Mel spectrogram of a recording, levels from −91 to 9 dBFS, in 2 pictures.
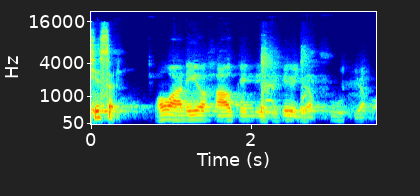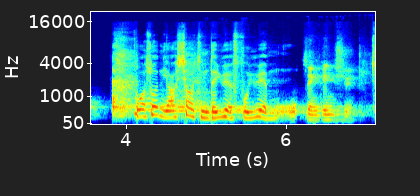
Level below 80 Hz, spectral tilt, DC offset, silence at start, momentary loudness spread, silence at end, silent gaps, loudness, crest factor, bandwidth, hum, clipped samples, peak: -66 dBFS; -4 dB/octave; under 0.1%; 0 s; 15 LU; 0 s; none; -16 LUFS; 16 dB; 16 kHz; none; under 0.1%; -2 dBFS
